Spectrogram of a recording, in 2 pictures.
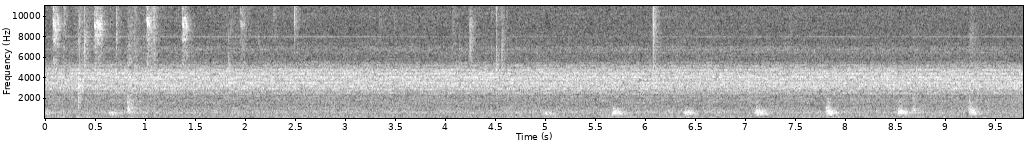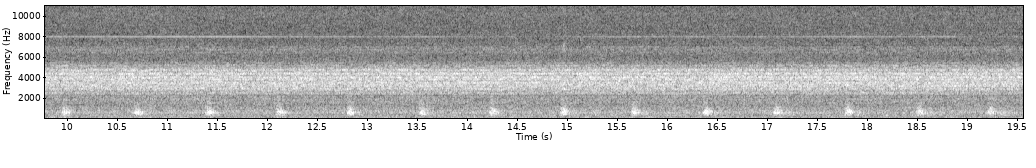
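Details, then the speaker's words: Handheld Doppler over a foot pulse during ankle-brachial index measurement: regular whooshing pulse, about 85 per minute, over steady hiss; ABI was 1, normal. "So your ankle brachial index was 1, which is normal."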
